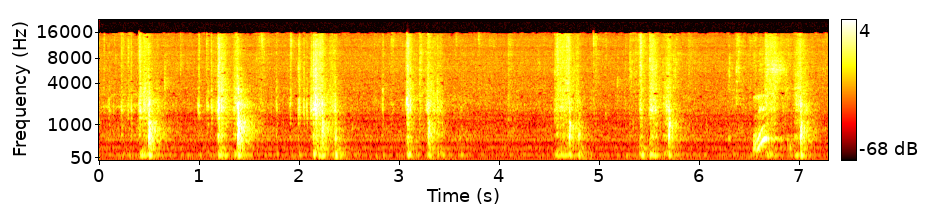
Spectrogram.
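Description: A knife chops a small head of cabbage into bite-sized pieces on a board, irregular crisp thuds in short bursts, close, with faint talking between cuts.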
